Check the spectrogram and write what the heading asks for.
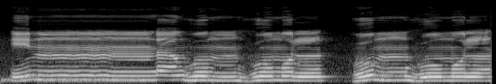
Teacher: Jadi harus dibaca idhar syafawi karena ada mim sukun bertemu dengan huruf ha, ya, ha besar. Jadi harus jelas.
